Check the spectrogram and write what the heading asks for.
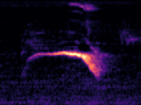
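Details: Small local oriole (kepodang lokal) from Indonesia producing one smooth fluting whistle that rises slightly, holds steady, then drops off in a short downward slur; background otherwise quiet.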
